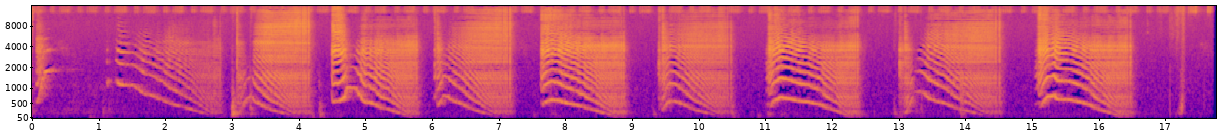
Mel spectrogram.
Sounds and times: Creaky door opened and closed 0:00.0 - 0:00.5
Creaky door opened and closed 0:01.1 - 0:16.6

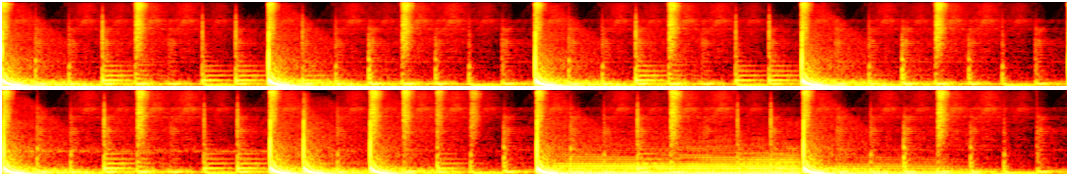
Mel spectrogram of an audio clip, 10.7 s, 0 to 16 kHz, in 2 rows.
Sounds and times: drum 0:00.0 - 0:10.6

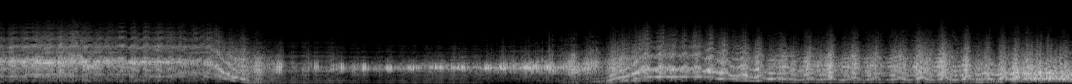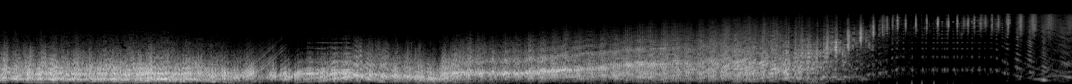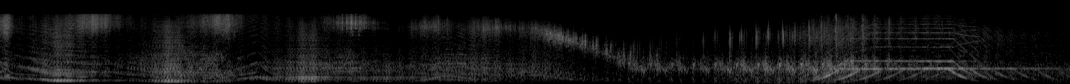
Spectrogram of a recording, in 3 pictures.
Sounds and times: Noisy space effects 0:00.0 - 0:32.1

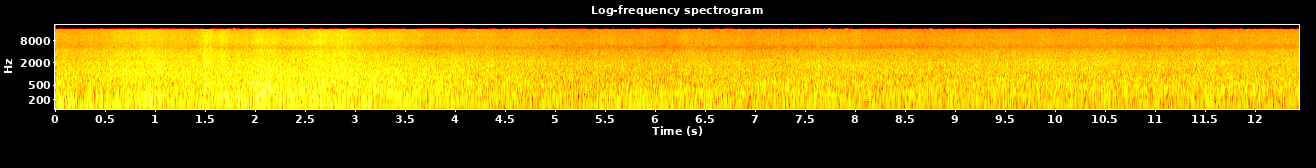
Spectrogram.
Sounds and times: breaking waves 0:00.0 - 0:12.4

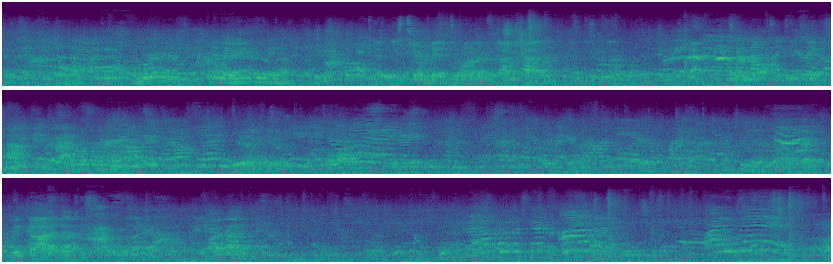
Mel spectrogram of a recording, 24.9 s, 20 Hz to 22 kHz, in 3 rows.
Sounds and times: children 0:00.0 - 0:02.2
children 0:04.9 - 0:24.8

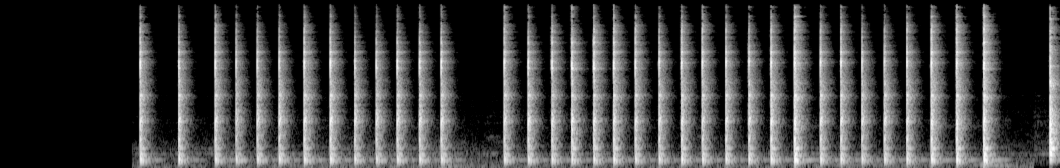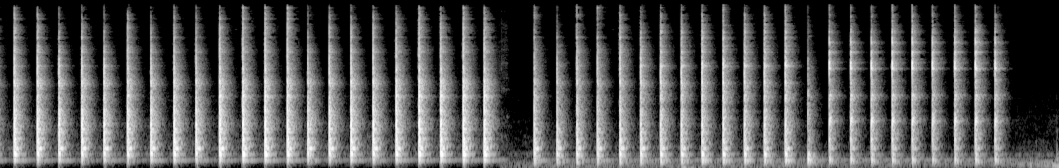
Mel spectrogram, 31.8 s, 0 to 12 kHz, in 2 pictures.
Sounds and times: Hammering the nail 0:02.1 - 0:06.9
Hammering the nail 0:07.6 - 0:15.0
Hammering the nail 0:15.8 - 0:31.1

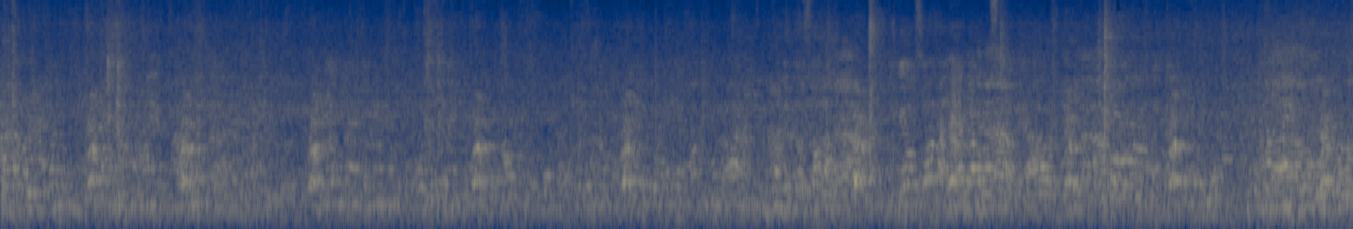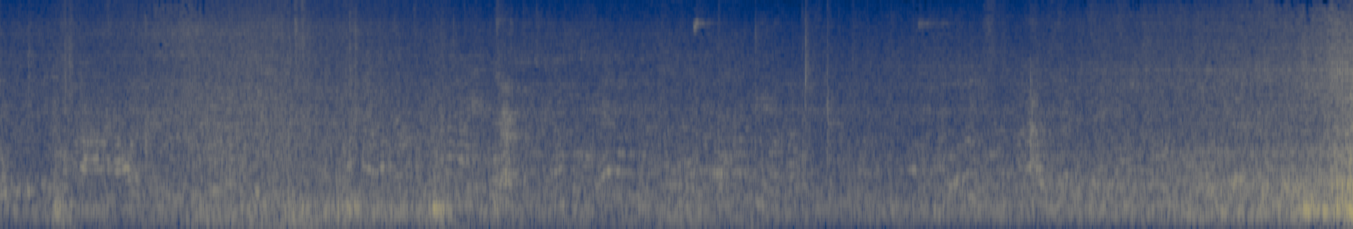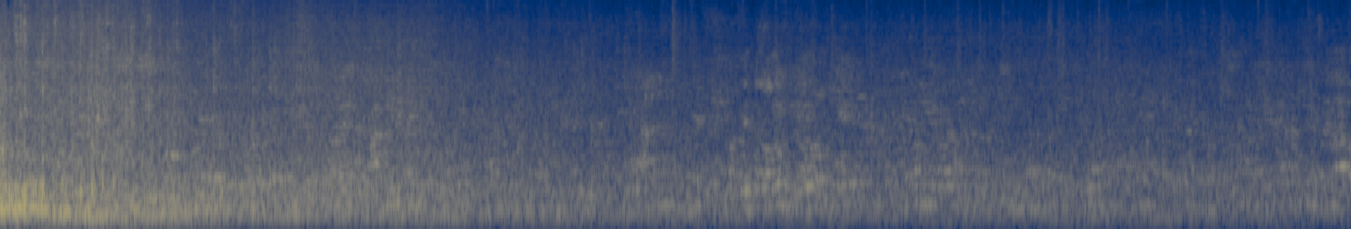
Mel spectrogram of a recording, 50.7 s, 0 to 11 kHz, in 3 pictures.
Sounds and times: cars 0:00.0 - 0:50.6
people 0:00.0 - 0:50.7
carts 0:11.9 - 0:42.7

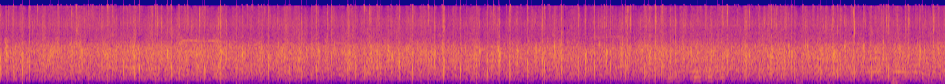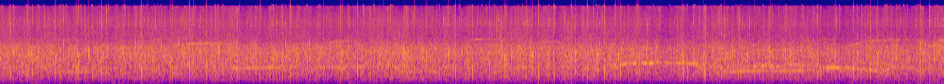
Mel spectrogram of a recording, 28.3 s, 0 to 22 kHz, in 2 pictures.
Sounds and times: Applause 0:00.0 - 0:28.3
cheering 0:00.0 - 0:28.3
whooping 0:10.2 - 0:15.8
whooping 0:16.7 - 0:22.4
whooping 0:23.2 - 0:28.3

